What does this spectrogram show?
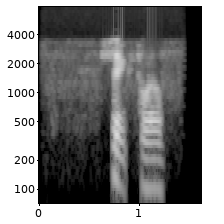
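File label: Police District Dispatch, p25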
